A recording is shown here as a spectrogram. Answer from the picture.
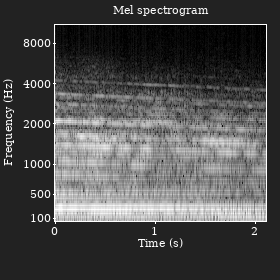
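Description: Rock band music: a long, held chord of sustained tones that slowly fades, with a few faint sliding tones above it.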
